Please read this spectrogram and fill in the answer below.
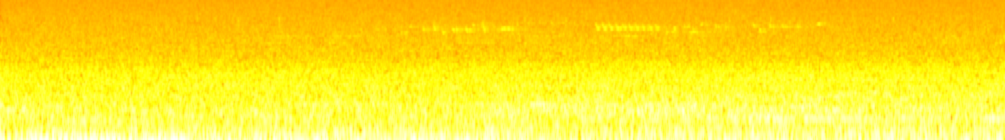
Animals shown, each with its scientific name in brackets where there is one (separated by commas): Red-breasted Nuthatch (Sitta canadensis), Winter Wren (Troglodytes hiemalis)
